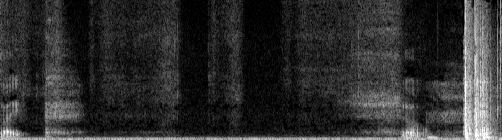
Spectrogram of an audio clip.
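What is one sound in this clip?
Hair rustles as a young woman brushes it.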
